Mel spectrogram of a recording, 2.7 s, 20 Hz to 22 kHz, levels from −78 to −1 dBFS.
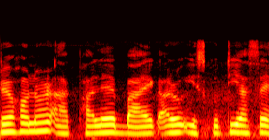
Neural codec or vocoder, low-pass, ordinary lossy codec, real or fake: none; none; none; real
